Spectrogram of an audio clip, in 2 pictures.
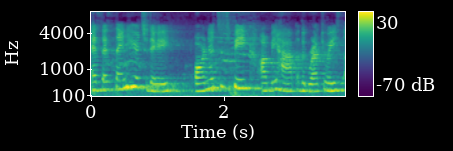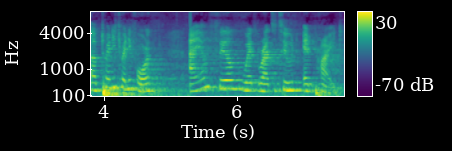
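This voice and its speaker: Over noticeable background noise and audible room echo, a woman with a Vietnamese accent speaks at a fairly high pitch and a moderate pace. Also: ordinary pitch variation. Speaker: graduating student speaker. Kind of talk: commencement speech. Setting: stage with audience.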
